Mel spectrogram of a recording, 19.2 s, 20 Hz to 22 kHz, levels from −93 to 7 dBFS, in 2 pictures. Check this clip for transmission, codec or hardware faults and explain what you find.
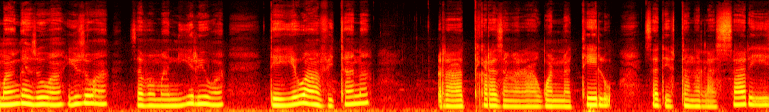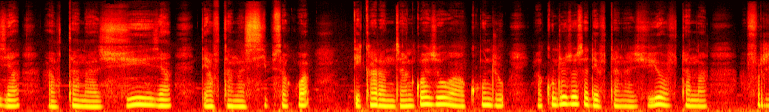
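Nothing wrong turns up here; the speech comes across steadily the whole way, with no faults from transmission, coding or hardware to point to.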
